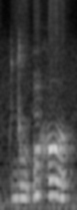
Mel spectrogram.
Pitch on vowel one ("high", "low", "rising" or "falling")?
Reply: low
